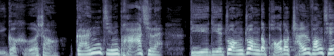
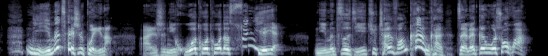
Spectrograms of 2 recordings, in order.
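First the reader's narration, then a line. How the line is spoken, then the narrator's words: Bursting laughter. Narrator (Chinese): 孙悟空终于憋不住了，大笑着说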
